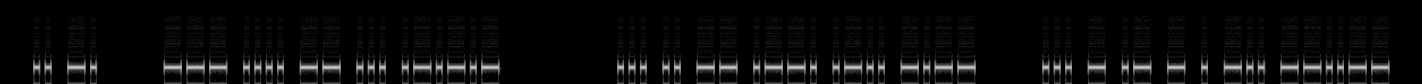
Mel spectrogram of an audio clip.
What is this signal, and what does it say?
Morse code, heard as a keyed tone, about 21 wpm, 800 Hz. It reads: IN OHMS. SIMPLY STATED,
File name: Technical Subjects / Technical Subjects-mp3s / XL @20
